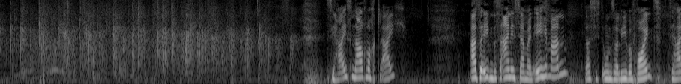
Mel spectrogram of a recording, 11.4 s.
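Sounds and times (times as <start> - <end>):
audience applause: 0.0 - 5.0
speech: 5.5 - 6.8, 7.8 - 11.3.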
